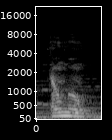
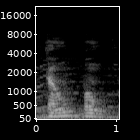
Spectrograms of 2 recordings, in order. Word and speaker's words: Tão bom: Tão bom. How? Tão bom. Tão bom. Yep. Tão bom. Obrigado. Obrigada. Okay, now it's my turn. Here we go. This is amazing. Isto é tão bom.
